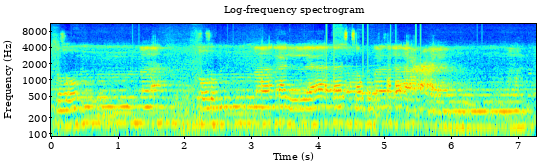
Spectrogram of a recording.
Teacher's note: Kita menemukan huruf mim yang bertasydid, bertasydid, maka dibaca gunnah dengan level amal, ya dengan maksimal bacanya sempurna.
